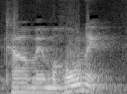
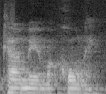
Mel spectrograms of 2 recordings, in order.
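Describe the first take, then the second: First: The last word starts with an h sound. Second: The last word starts with a k sound. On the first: The speaker calls it right. "we don't pronounce the C this time, we pronounce the hitch" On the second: The speaker calls it wrong. "it's wrong to say"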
